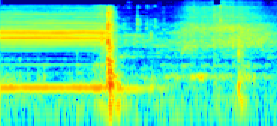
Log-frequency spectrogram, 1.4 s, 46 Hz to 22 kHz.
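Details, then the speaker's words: Mercedes S600 coupe, steering wheel being bolted back on during steering angle sensor work: loud steady horn blare about half a second, then cut off with a click, as the horn circuit shorted while centering the bolts. "I don't want it to be blowing the horn. It's just too loud. I cannot have this in the middle of the driveway here."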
